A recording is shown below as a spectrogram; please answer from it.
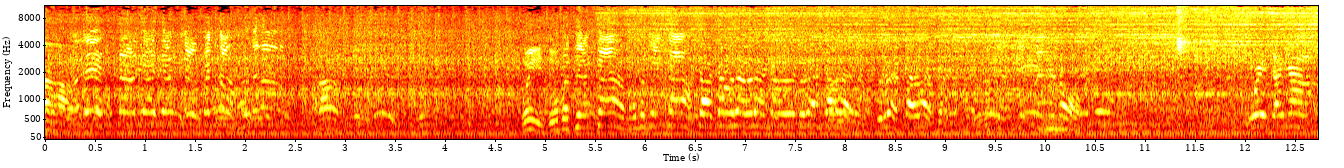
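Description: Diesel engine of heavy machinery idling steadily, with several men's voices calling out over it.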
